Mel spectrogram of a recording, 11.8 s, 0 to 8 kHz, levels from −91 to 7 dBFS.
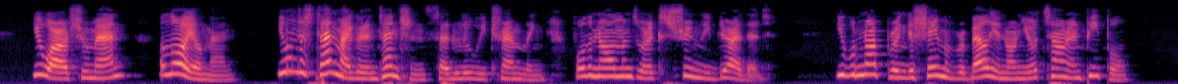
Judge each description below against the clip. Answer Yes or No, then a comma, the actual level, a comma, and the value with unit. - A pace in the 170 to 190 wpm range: Yes, average, 180 wpm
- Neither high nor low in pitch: No, high, 240 Hz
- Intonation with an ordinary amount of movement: No, wide, 6.9 semitones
